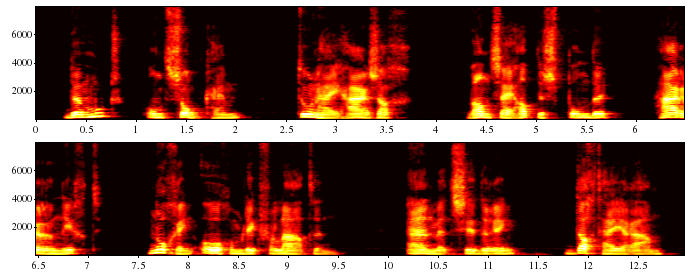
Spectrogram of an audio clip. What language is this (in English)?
Dutch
